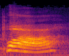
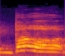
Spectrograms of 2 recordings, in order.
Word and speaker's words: BoA: from uh listening to a podcast it's actually pronounced poi uh yeah yeah because it's uh because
